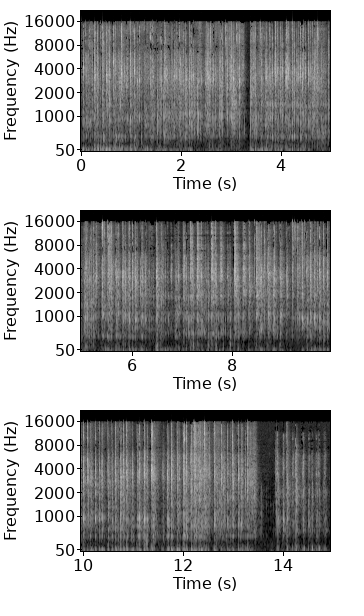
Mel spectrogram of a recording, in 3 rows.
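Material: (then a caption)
Plastic. A compact mint-green and white plastic computer keyboard with plastic keycaps and a hollow body, held up in both hands, is tapped and clicked rapidly by long acrylic nails. A dense, continuous stream of sharp, bright plastic clicks and taps has a light hollow rattle underneath. Brief pauses fall near 3 and 13.5 seconds.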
